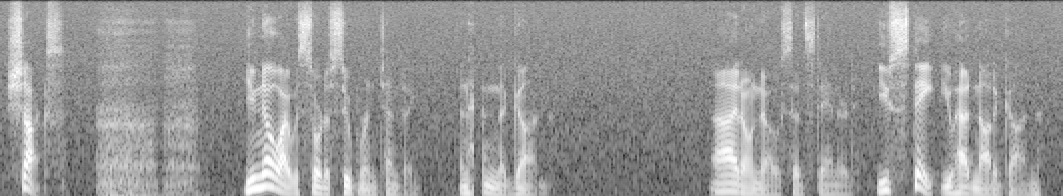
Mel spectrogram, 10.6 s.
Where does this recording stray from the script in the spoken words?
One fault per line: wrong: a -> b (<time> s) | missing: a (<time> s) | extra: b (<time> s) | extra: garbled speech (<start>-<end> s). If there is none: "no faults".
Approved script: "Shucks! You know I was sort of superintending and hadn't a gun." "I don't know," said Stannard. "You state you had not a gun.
no faults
